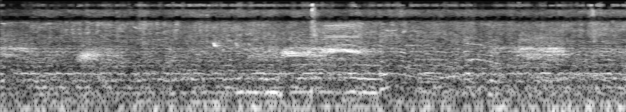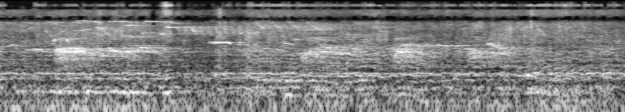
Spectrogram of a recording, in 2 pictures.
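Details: Summer honey bees hum in a continuous low drone, its overtones swelling and fading, while a softer hissing rises at intervals of about two seconds and a few faint clicks sound.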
